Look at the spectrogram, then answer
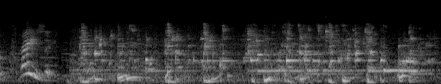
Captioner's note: water gurgling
